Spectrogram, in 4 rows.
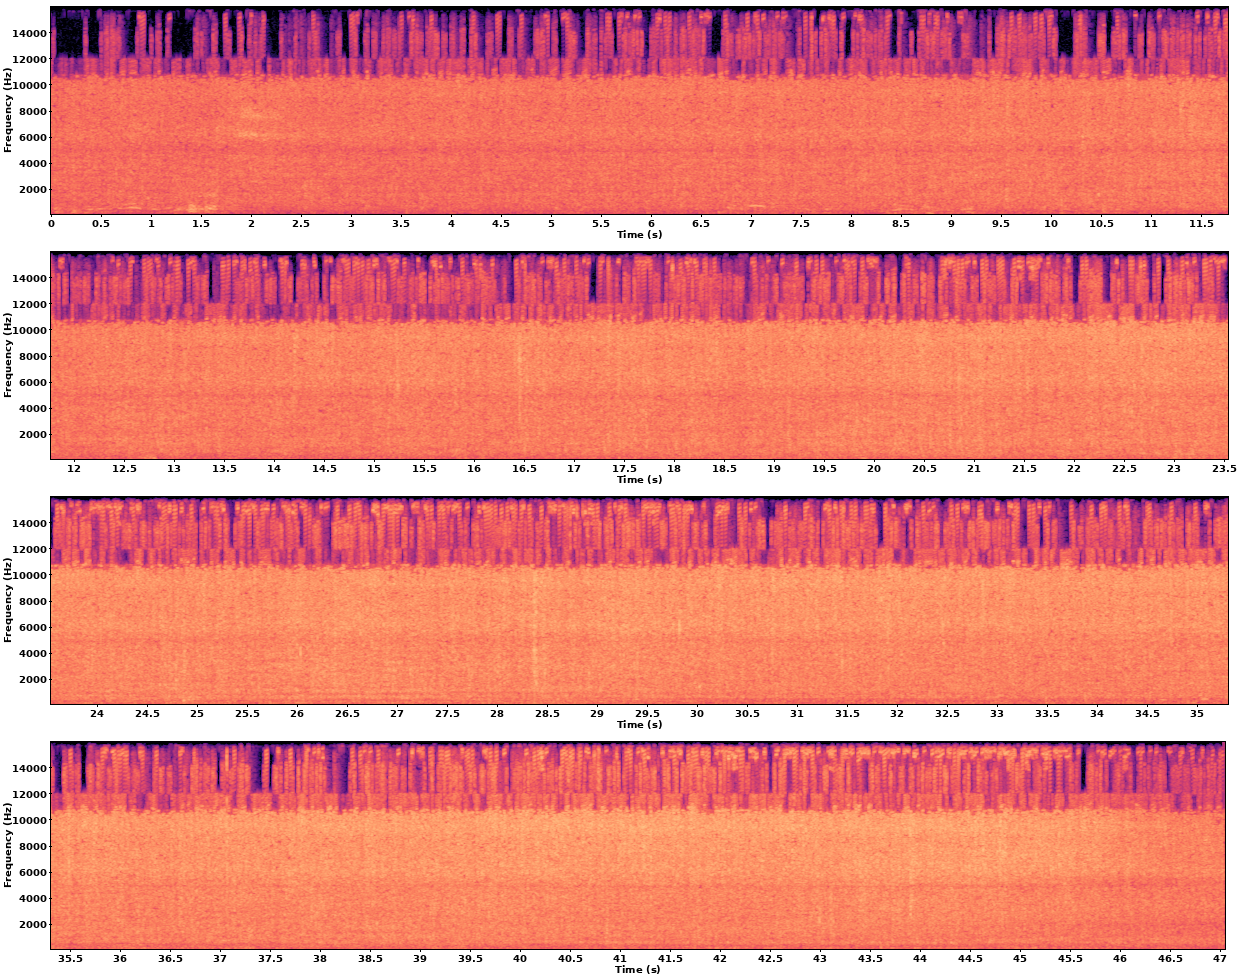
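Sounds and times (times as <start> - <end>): waterfall rushing: 0.4 - 47.0
low thumps: 24.6 - 25.9, 28.2 - 29.5.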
